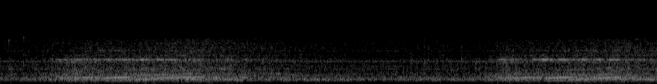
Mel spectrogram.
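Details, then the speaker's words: 1993 Mazda Miata, 141,705 miles, after Walbro fuel pump install replacing Denso; smooth even idle with steady low hum, Walbro pump noise audible near the rear, carpet not yet refitted; sounds healthy. "you can still hear that walbro noise there probably here wanna go back here"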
